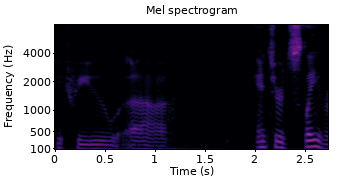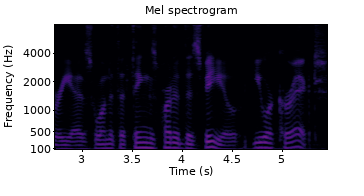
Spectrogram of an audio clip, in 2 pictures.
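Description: A man's voice: fairly low pitch, moderate pace, fairly bright tone, smooth. A man streaming live, casually joking and commenting over a video he watches.

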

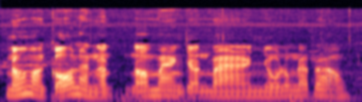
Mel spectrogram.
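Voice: medium pitch, gravelly. Chatty voice, noisy outdoors. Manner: chatty, halting, many restarts. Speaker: vlogger filming hair plucking. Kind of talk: casual chat.

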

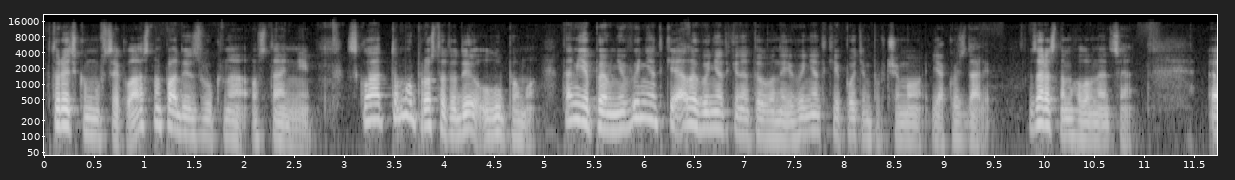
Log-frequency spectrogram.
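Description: A man casually explaining how he learns vocabulary, chatty and informal, with fillers and restarts. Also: medium pitch. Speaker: language learner sharing his method. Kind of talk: casual video lesson.

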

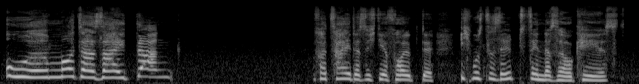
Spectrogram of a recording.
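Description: A woman voicing a caring sister who speaks gently in a video game dub. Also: sits high, measured pace. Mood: relieved.

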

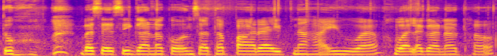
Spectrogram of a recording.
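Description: A woman's voice: medium pitch, completely flat delivery, slow pace, a little hiss or hum. A young woman with an Uttar Pradesh Hindi accent chatting casually to her viewers as a family vlogger. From Uttar Pradesh, India. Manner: chatty, addresses viewers as guys. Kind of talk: casual vlog narration over footage.

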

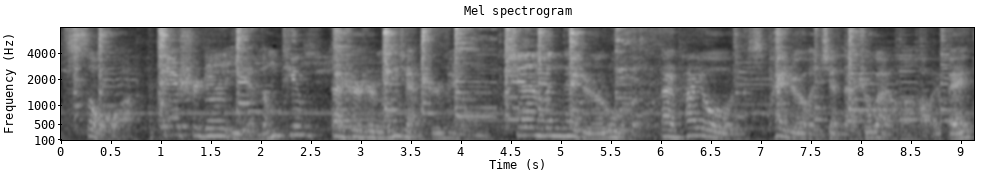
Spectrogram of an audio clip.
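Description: Male guitarist, Beijing accent, casual fast talker, echoey off-mic recording with music behind. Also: medium pitch, recorded from a distance. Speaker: guitarist reviewing gear. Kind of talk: casual chat.

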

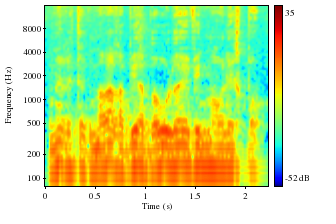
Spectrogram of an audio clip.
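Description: A man giving a humorous sermon as a rabbi, animated and full of rhetorical questions. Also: mid-range voice, roomy sound, a little hiss or hum.

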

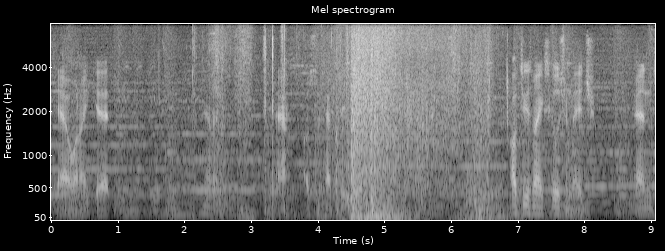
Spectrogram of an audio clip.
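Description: Young guy with a low voice talking through his card game, wry and laid back, hiccuping, loud music behind. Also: measured pace, pauses often. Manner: relaxed, wry, thinking aloud with fillers. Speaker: gamer. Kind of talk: casual gameplay commentary.

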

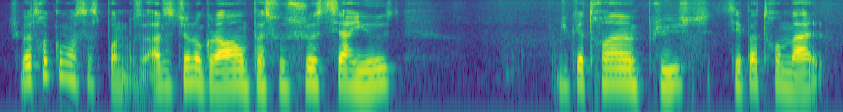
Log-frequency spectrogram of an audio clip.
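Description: A French-accented man talks through his pack openings in a loose, off-the-cuff way. His voice is mellow and warm. He drops to low mutters, then bursts out in excitement over a good pull. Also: moderate pace. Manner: excitable, trailing off to mutters between outbursts. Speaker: gaming video creator. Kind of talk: casual live commentary while opening card packs. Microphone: screen-recording app mic.

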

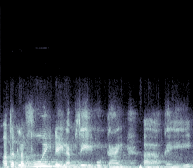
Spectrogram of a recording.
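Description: A woman teacher patiently explaining a textbook exercise to students, often pausing with fillers and asking if they follow. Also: medium pitch. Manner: patient, explanatory, with frequent hesitation fillers and check-in questions. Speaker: English teacher. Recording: echoey room, mic far off, faint noise.

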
